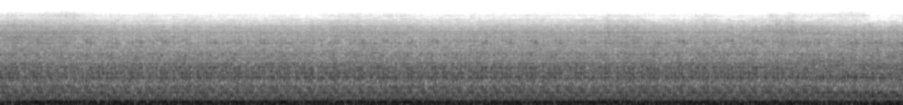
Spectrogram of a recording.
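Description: Engine of a slow-moving farm vehicle running steadily on the road, a continuous low drone with no change in pace.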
